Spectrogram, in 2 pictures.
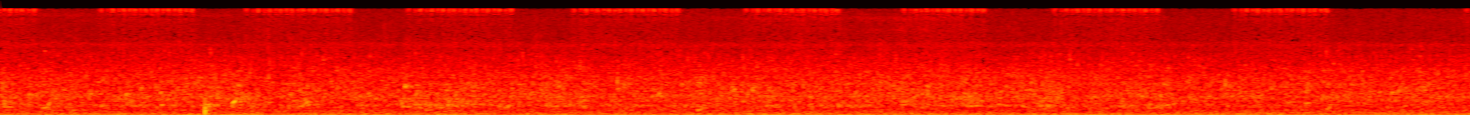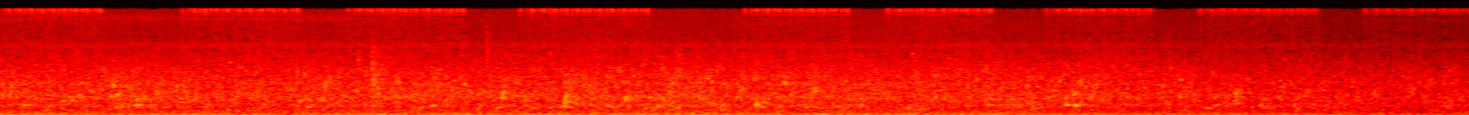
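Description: Steady rushing noise of running water, with a single sharp click about two seconds in, fading down near the end.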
